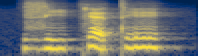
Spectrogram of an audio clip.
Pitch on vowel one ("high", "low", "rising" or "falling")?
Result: low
